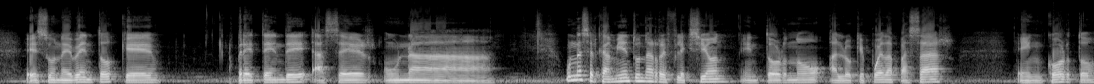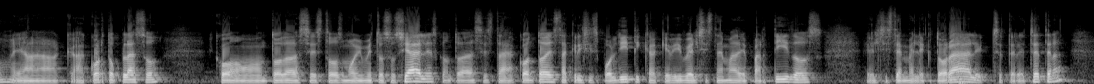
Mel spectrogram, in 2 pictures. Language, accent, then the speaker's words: Spanish; Chiapas, Mexico; Yo soy originario de Chiapas y también allá pues estuve completamente inmerso, ¿no?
